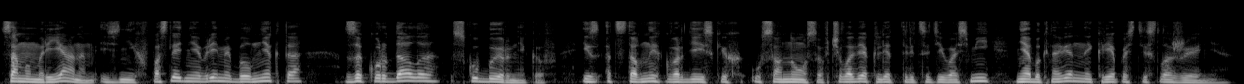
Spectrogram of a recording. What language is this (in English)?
Russian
